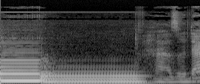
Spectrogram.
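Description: Yamaha electronic keyboard playing a bass line in its low register: a short low note, then a longer held note that stops about one and a half seconds in.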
